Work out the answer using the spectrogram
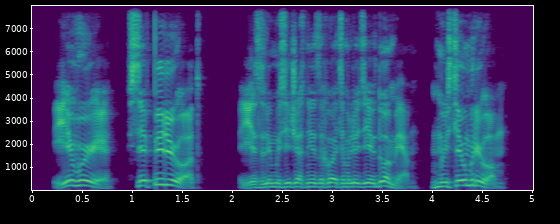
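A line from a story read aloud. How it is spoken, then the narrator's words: Yelling. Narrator (Russian): заорал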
